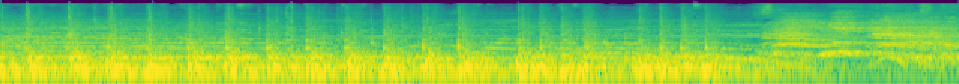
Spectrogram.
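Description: Samba school bateria playing a samba-enredo, dense drums and sharp percussion strokes under amplified singing. About five seconds in, the drumming drops away and voices carry on alone.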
